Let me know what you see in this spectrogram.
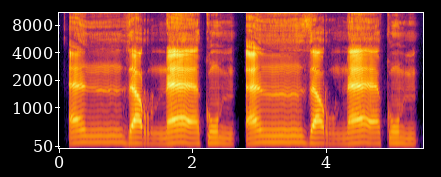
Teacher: It's a light ghunnah because zal is a light letter.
